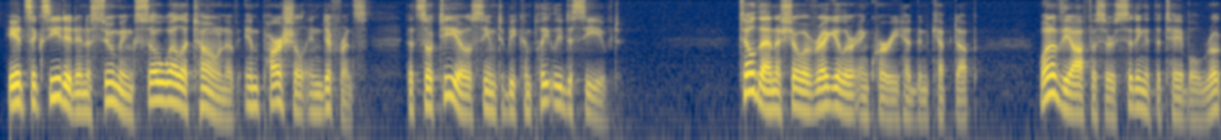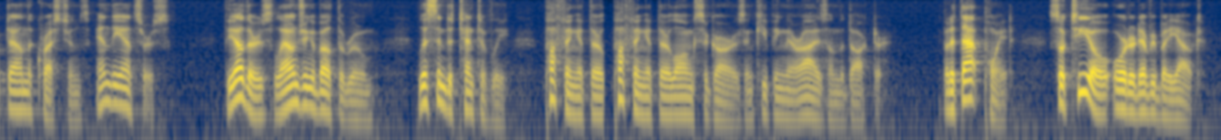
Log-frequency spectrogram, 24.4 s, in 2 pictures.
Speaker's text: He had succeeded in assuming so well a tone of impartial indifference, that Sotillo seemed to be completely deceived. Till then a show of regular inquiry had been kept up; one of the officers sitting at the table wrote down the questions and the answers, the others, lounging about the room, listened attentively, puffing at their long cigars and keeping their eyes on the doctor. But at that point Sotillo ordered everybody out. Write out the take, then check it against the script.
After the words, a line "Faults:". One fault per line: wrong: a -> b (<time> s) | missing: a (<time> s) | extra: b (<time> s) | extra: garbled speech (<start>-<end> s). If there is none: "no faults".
He had succeeded in assuming so well a tone of impartial indifference, that Sotillo seemed to be completely deceived. Till then a show of regular inquiry had been kept up; one of the officers sitting at the table wrote down the questions and the answers, the others, lounging about the room, listened attentively, puffing at their puffing at their long cigars and keeping their eyes on the doctor. But at that point Sotillo ordered everybody out.
Faults:
extra: puffing at their (18.3 s)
